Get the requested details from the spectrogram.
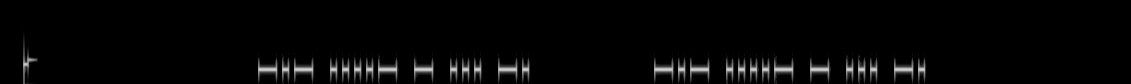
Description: Morse code, heard as a keyed tone, about 20 wpm, 700 Hz. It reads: K4TSN K4TSN
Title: USA Call Signs - 5 Characters - Repeated 2x - 20wpm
